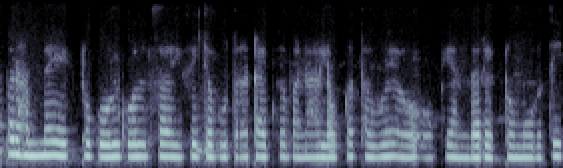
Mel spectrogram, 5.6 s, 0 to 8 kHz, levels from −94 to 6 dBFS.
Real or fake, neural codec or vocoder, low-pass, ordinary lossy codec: real; none; 7.2 kHz; Opus, 24 kbps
